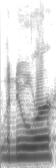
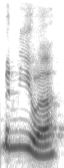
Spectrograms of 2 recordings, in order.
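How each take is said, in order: First: It is said in an American accent. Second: It is said in a British accent. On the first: "You say it in an American accent, like manure" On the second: "if it's in a British accent, the streets are lined with manure"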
